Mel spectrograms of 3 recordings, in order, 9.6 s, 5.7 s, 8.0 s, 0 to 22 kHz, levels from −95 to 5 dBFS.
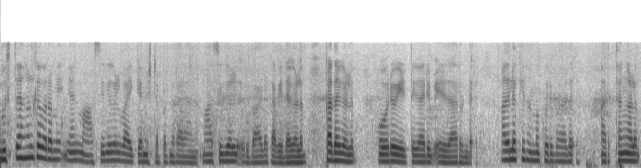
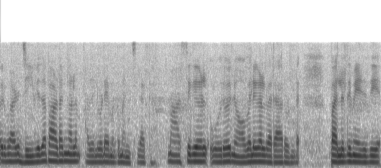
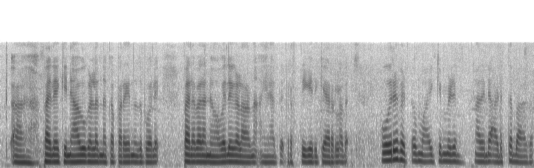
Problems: background sounds at intervals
